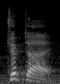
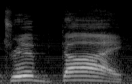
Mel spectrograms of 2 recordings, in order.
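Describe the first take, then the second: First: The consonant before the t is a voiceless p. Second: The consonant before the t is a voiced b. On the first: The speaker calls it right. "it's just easier to pronounce" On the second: The speaker calls it wrong. "I don't want to say trib die"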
